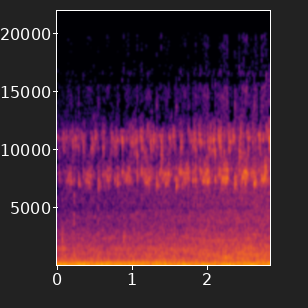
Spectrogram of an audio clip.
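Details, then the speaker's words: 2003 Chevy Trailblazer LT that sat about two years, with the AC compressor switched off and old fuel still in it. Low, steady idle with an even pulse and no misses or knocks: runs fine. "got the ac compressor off she starts well no dash lights except for well airbags and stuff she starts and runs"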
